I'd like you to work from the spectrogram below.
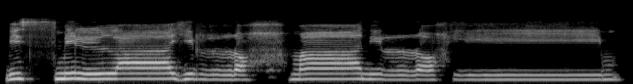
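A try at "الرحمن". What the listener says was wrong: Hati-hati rohnya seperti terdengar cadel ya. Sedikit takrirnya rasakan. Karena takrirnya ini menyeimbangkan ya supaya rohnya tidak terlalu banget tapi juga tidak terlalu hilang ya. Ar-Rah.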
